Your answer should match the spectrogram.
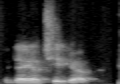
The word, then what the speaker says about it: Fideo Chico: Now here's a guy at the other end of the spectrum, and am I pronouncing it correctly? Fideo Chico? – Fideo Chico. Yeah, which means little sausage or something.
